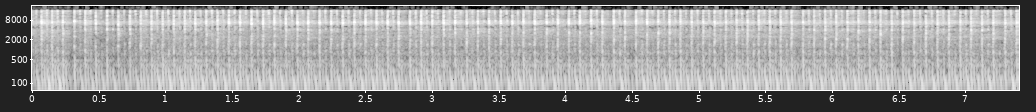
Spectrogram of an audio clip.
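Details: Honda CB250 Nighthawk idling after refitting the exhaust bracket to fix an exhaust leak, oil freshly changed; quick even putter about four pulses a second, no ticking or puffing from exhaust joints.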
